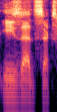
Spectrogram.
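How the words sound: The letter Z is said as 'zed'.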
